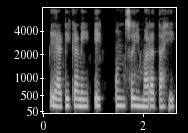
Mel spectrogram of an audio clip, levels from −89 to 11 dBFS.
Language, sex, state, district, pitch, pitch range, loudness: Marathi, female, Maharashtra, Chandrapur, 205 Hz, 195-215 Hz, -16 LUFS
